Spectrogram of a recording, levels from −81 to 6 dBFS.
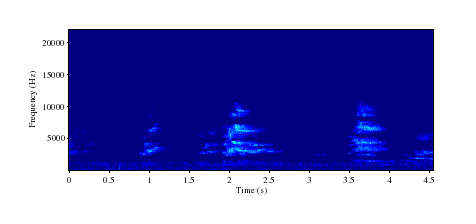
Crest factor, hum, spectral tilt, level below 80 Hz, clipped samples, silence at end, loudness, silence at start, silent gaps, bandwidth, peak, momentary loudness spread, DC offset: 24 dB; none; 1.5 dB/octave; under -90 dBFS; under 0.1%; 0 s; -50 LUFS; 0 s; none; 15.5 kHz; -32 dBFS; 23 LU; under 0.1%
